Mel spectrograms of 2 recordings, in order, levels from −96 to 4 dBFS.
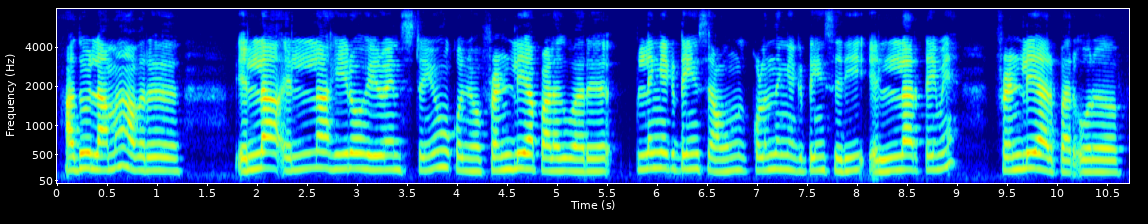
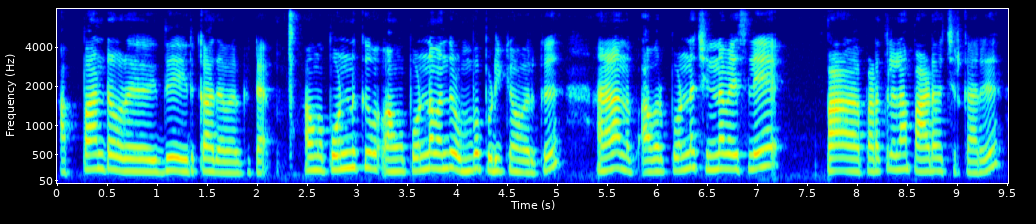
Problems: none marked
